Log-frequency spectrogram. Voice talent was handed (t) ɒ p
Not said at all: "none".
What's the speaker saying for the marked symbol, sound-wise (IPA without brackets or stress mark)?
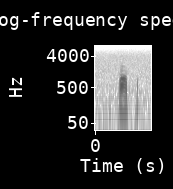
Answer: p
